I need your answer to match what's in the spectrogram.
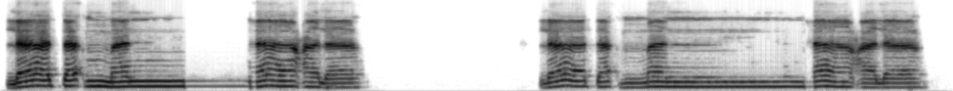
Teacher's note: Dan cara yang kedua untuk ismam, kita dengung dulu 2 harakat. Dengung 2 harakat, selepas selesai dengung 2 harakat, muncung mulut seketika dan terus lompat pergi kepada na.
